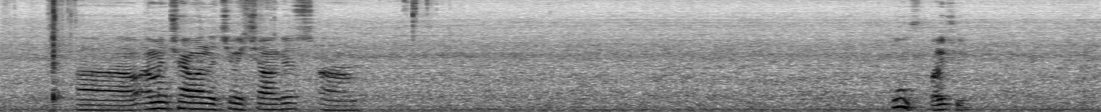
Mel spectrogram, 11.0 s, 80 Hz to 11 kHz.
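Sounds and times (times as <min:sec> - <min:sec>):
low hiss of room noise: 0:00.0 - 0:11.0.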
